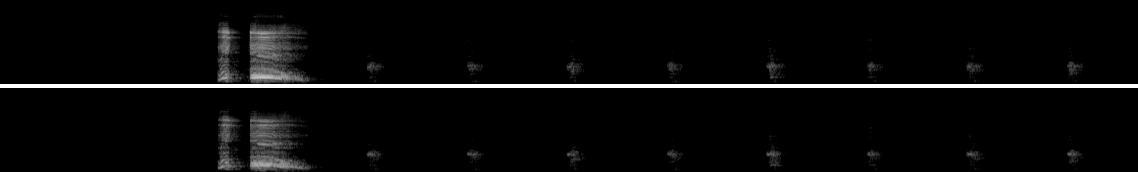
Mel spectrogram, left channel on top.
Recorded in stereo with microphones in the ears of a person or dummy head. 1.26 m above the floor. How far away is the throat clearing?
About 1.2 m.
